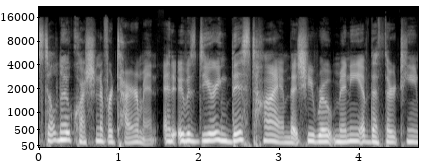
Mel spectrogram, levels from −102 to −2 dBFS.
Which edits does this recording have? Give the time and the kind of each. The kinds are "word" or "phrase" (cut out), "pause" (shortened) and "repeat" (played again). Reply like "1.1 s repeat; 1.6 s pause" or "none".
none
